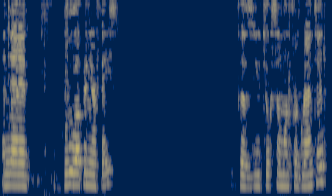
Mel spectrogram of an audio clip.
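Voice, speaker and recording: A woman's voice: lowish voice, steady tone, slow, mellow, recorded from a distance, highs cut off, slight background noise. A woman whose first language is Hebrew, giving a casual tarot reading, chatty and thinking aloud, often repeating key words. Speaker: tarot reader.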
